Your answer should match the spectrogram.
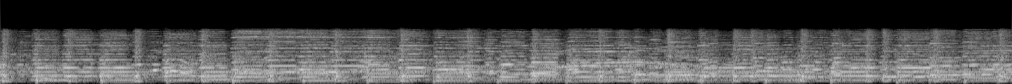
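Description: Live Cajun band music: a Cajun button accordion leads, with fiddle and a steady drum beat.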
